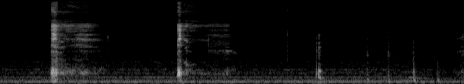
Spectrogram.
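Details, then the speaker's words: Adult imitating a child who coughs deliberately in the adult's face when told no: two sharp, short coughs, then fainter throat noises. "When I tell him no on something, he'd go right up to my face and cough in it."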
